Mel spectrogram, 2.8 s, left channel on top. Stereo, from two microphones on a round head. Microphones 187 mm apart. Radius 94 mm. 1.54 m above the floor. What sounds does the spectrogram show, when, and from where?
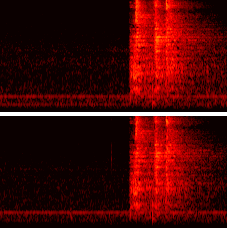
1.6 s a rattle: 5° left (ahead or behind), 1.4 m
